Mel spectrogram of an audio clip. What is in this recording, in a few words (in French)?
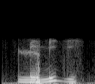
"le midi", French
